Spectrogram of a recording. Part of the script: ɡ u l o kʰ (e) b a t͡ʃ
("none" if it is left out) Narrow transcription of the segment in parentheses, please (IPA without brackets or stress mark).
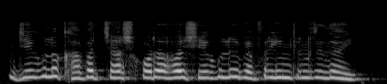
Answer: a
